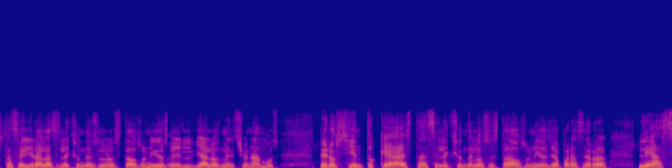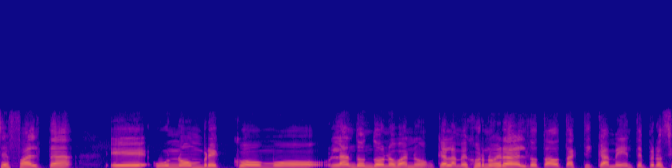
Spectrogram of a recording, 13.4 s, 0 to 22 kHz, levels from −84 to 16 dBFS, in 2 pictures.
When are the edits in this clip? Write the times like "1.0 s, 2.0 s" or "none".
1.7 s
